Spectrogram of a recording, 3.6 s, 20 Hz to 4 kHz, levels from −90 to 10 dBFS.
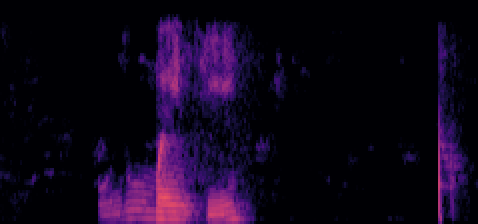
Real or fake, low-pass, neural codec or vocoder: real; 3.6 kHz; none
